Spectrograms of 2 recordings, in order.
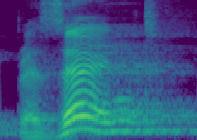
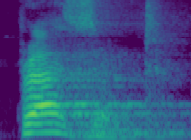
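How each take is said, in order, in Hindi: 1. Stress दूसरे syllable पर है। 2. स्ट्रेस पहले सिलेबल पर है। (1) "सेकंड सिलेबल पर स्ट्रेस रखेंगे" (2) "प्रे पर प पर स्ट्रेस को रखेंगे"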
